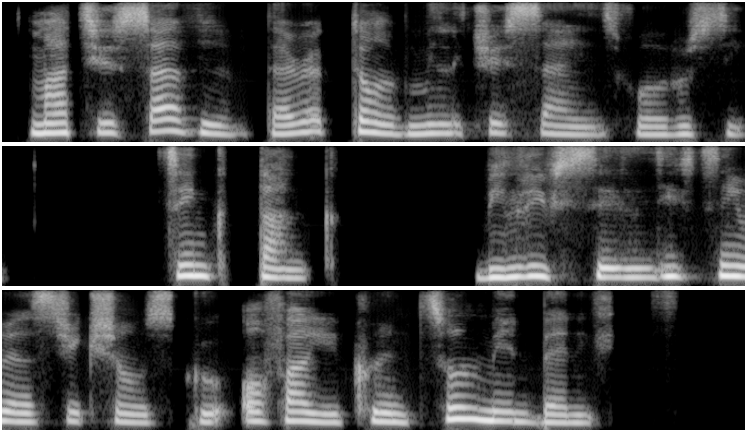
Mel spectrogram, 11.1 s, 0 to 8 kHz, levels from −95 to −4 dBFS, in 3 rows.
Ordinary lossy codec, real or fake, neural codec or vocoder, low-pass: none; fake; codec, 16 kHz, 1 kbps, X-Codec, HuBERT features, trained on LibriSpeech; none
